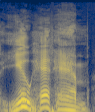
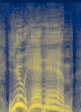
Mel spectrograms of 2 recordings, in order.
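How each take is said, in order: First: Very slow, drawn-out mock accusation; imitated yelling accuser. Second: High, loud mock yell; imitated yelling accuser. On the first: Woman accusing the golfer of hitting someone, mock yell. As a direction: stretch each word into an accusation, pitch raised. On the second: Woman repeating her accusation at the golfer, louder mock yell. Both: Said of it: "She's yelling at me".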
